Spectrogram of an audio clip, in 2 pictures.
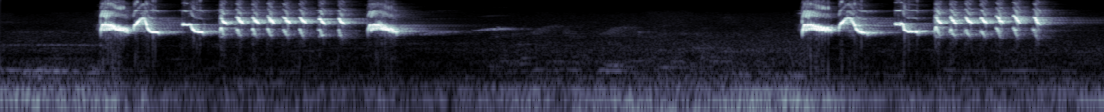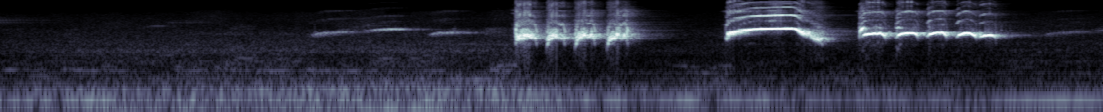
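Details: Four bursts of Orange-headed thrush song, meant to get birds singing: buzzy warbled clusters at the start and near four seconds, then strong whistled notes including a rising arched note toward the end.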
